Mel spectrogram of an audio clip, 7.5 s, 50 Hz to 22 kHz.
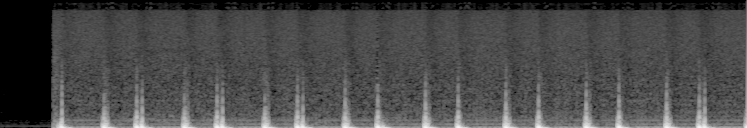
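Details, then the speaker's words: Heart sounds at base left with diaphragm chest piece, about 75 beats a minute: second sound split on inspiration, single on expiration; physiological split second heart sound, normal finding. "the second sound will be split upon inspiration and usually will be heard as single on expiration the physiologic split second is heard best at base left with the diaphragm chest piece"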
